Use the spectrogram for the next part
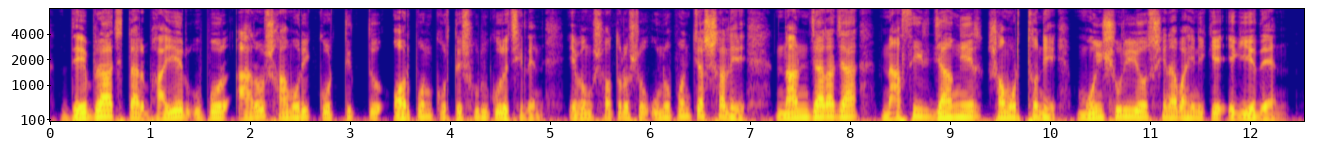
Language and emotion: Bengali, neutral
